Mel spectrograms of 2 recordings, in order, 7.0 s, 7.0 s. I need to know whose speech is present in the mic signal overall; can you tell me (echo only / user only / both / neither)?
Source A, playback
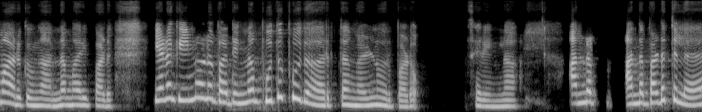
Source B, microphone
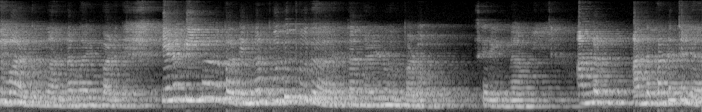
echo only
